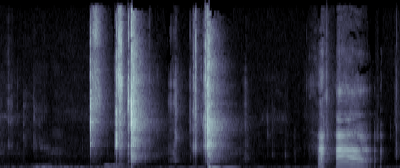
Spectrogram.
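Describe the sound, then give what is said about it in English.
Cans cracking open: three or four sharp, loud snaps, each trailed by a short hiss of fizz, followed by a brief falling vocal sound at the end. “Let's fucking crack these motherfuckers.”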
